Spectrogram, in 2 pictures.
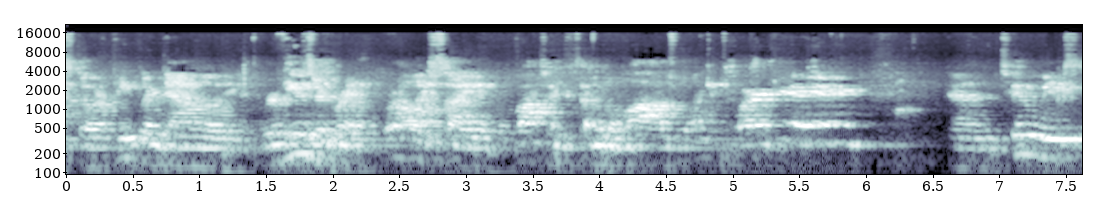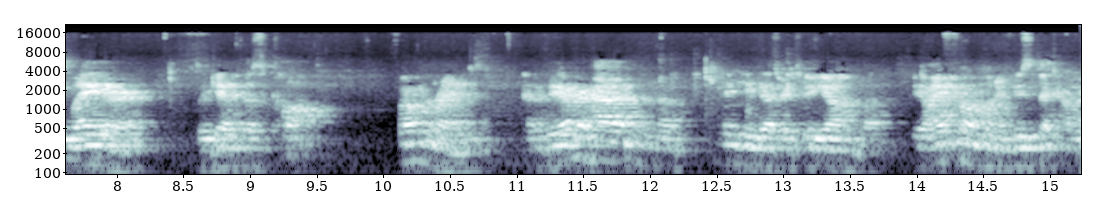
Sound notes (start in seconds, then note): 4.1 speaks away from mic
